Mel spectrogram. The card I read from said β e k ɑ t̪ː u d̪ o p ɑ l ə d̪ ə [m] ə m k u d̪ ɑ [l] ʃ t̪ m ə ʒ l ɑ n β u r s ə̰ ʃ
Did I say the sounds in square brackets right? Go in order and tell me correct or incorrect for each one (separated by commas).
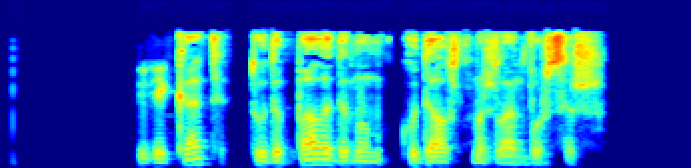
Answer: correct, correct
